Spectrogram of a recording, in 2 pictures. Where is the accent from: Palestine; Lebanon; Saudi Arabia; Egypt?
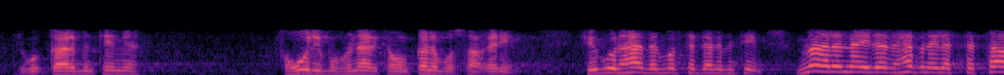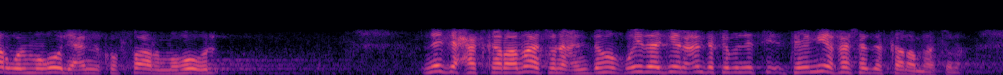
Saudi Arabia; في بلدة عندنا في السعودية كان ينبهون على الناس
